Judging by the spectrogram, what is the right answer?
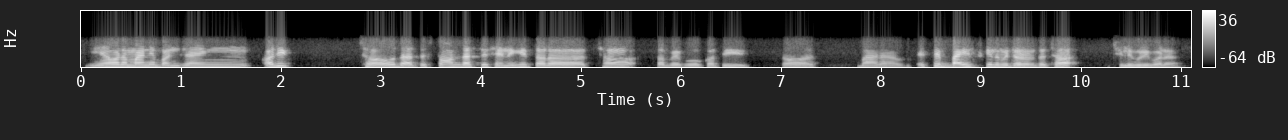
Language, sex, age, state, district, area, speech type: Nepali, male, 18-30, West Bengal, Darjeeling, rural, conversation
